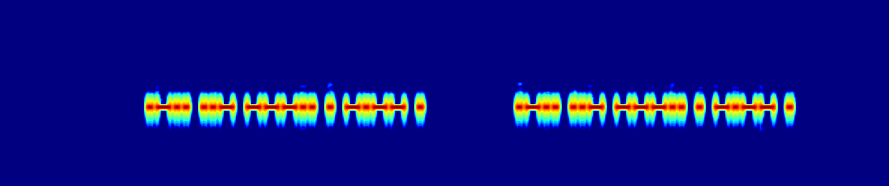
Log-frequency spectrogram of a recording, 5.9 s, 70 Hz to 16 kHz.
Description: Morse code, heard as a keyed tone, about 40 wpm, 700 Hz. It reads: LU8EYE LU8EYE
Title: DXCC-100 Call Signs - 6 Characters - Repeated 2x - 40wpm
